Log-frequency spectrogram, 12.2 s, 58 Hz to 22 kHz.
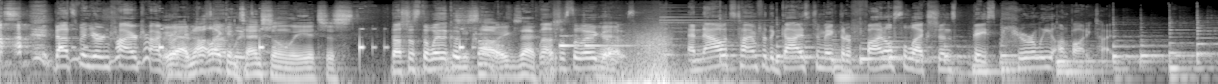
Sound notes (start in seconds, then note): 0.0 laughs; 5.6 timer dings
